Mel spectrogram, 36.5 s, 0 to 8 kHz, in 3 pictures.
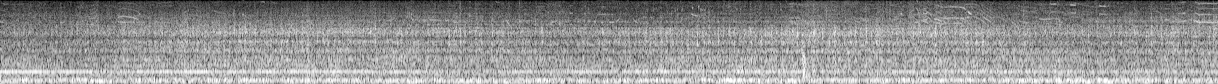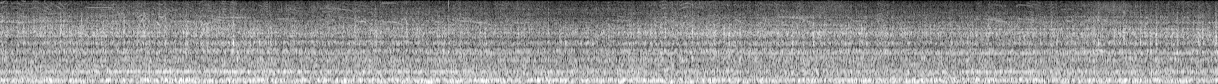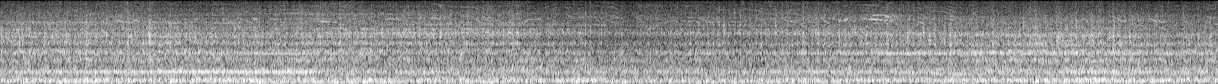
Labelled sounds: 0.0	1.4	Pacific white-sided dolphin, 3.8 to 7.2 kHz
4.2	4.4	Pacific white-sided dolphin, 3.7 to 3.8 kHz
7.9	8.1	Pacific white-sided dolphin, 6.4 to 6.9 kHz
9.4	9.7	Pacific white-sided dolphin, 3.8 to 6.4 kHz
10.6	11.1	Pacific white-sided dolphin, 4.6 to 6.5 kHz
11.9	12.3	Pacific white-sided dolphin, 3.4 to 7.6 kHz
13.0	13.3	Pacific white-sided dolphin, 5.9 to 6.7 kHz
14.3	14.7	Pacific white-sided dolphin, 4.1 to 4.2 kHz
15.5	15.7	Pacific white-sided dolphin, 5.3 to 5.8 kHz
16.8	17.1	Pacific white-sided dolphin, 3.2 to 3.7 kHz
20.0	20.2	Pacific white-sided dolphin, 4.0 to 4.4 kHz
22.0	22.3	Pacific white-sided dolphin, 3.4 to 4.0 kHz
26.5	26.7	Pacific white-sided dolphin, 3.3 to 3.4 kHz
28.2	28.5	Pacific white-sided dolphin, 7.7 to 8.0 kHz
31.1	31.4	Pacific white-sided dolphin, 3.5 to 3.7 kHz
33.0	33.3	Pacific white-sided dolphin, 3.6 to 4.0 kHz

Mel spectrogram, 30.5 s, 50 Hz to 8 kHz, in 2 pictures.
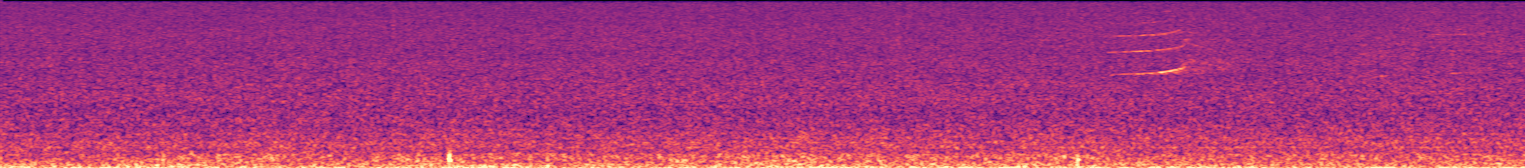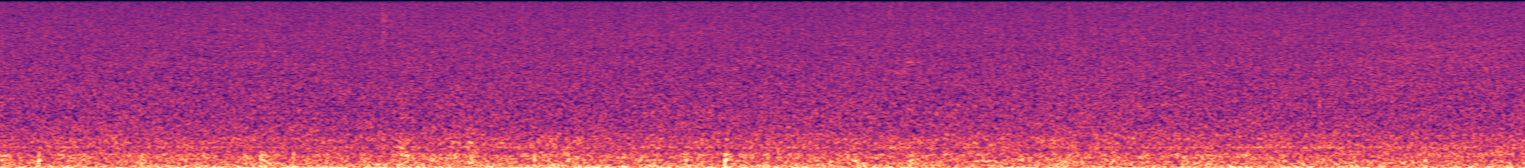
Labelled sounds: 11.0	12.0	killer whale, 2.1 to 5.2 kHz

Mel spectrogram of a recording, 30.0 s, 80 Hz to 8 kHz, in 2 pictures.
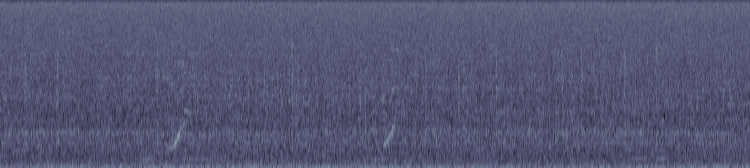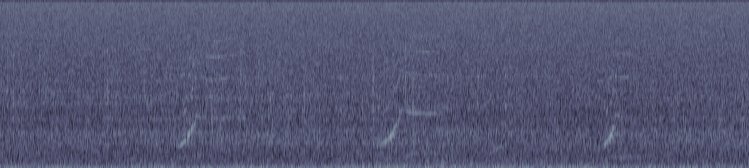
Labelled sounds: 19.1	19.4	humpback whale, 2.8 to 2.9 kHz
23.1	23.6	humpback whale, 0.99 to 1.2 kHz

